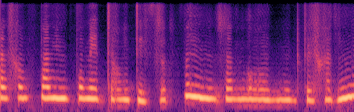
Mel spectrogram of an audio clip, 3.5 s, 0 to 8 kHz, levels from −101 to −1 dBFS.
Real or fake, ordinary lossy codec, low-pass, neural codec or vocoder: fake; none; 7.2 kHz; codec, 16 kHz, 0.5 kbps, FreqCodec, smaller model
